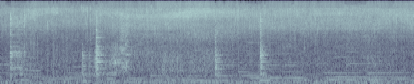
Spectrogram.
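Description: Burgers fry in a pan with a dense, steady sizzle throughout, close and fairly loud, broken by a few brief scraping clicks.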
